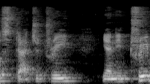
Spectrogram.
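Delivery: स्टैट्यूटरी ending in ट्री, "tree"; British "STATCH-tree", then the bare ending ट्री; UK pronunciation. Shown as a demonstration. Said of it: "UK में इसको".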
